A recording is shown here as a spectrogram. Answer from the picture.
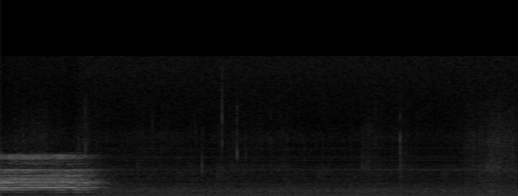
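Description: PRESTO fare-gate card reader sounding its rejection tone, a steady buzzing tone that cuts off about a second in: the card has already been tapped and is refused. A steady low machine hum continues underneath.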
